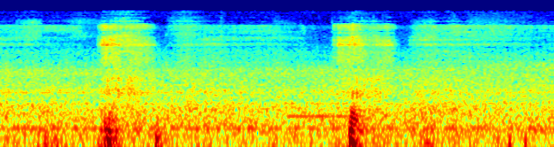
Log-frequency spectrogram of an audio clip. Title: indian man snoring sound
